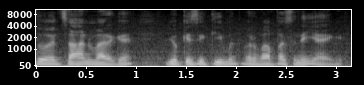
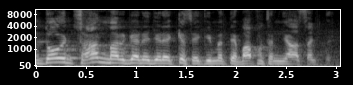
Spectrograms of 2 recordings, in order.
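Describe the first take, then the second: First: It is said in a romantic tone. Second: It is said in an angry tone.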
